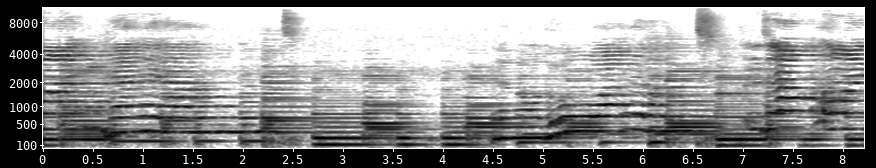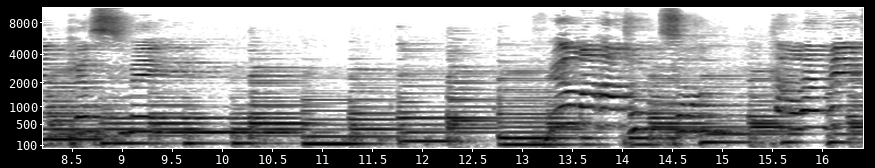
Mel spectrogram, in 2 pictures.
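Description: A woman singing a melody with electronic keyboard accompaniment playing piano-voiced chords, the held low notes changing every second or so.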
